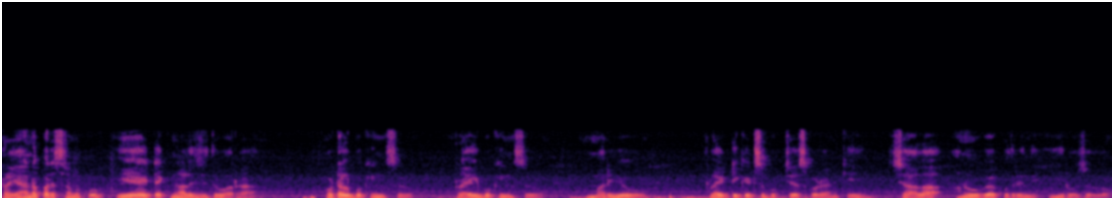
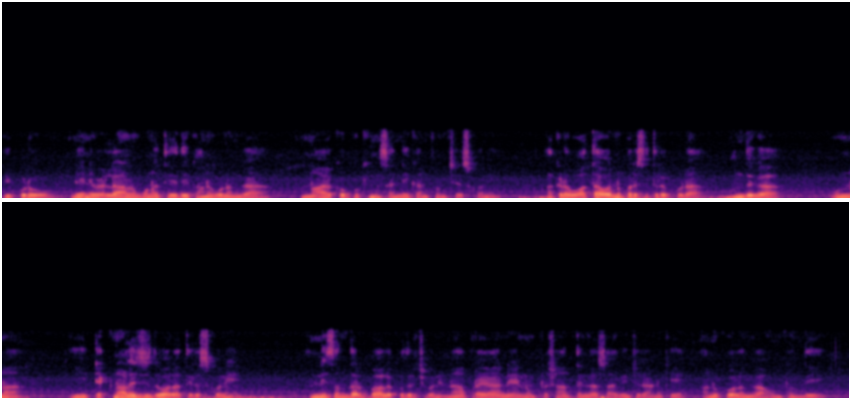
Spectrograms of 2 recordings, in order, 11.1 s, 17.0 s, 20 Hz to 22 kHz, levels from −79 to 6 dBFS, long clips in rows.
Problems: none marked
